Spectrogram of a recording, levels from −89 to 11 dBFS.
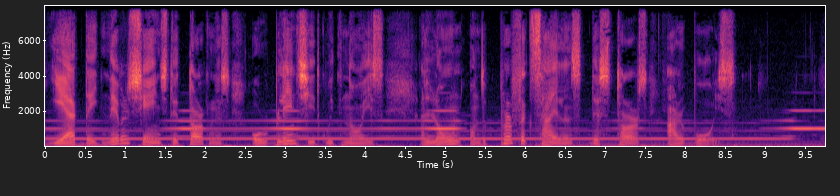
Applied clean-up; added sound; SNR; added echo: none; Wind instrument, woodwind instrument; 7 dB; none.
